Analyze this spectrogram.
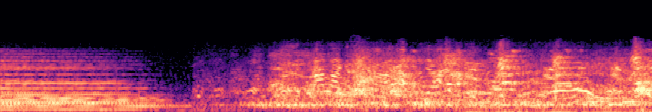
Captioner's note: background: large crowd sound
